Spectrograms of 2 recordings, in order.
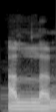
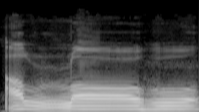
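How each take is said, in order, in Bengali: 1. শব্দটি h ব্যঞ্জনবর্ণের উপর শেষ হয়। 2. শব্দটি u স্বরবর্ণ দিয়ে শেষ হয়। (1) "না" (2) "এই জায়গাতে আল্লাহু"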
